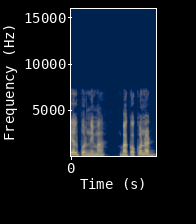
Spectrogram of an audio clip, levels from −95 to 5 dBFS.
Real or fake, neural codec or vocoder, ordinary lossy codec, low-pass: real; none; none; 7.2 kHz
